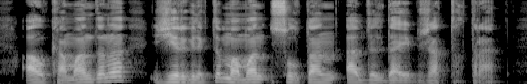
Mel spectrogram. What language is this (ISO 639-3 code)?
kaz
